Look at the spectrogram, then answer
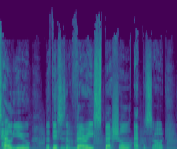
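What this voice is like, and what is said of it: Usual voice. Nothing is said of it.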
